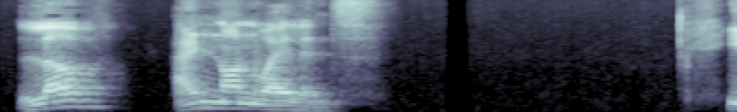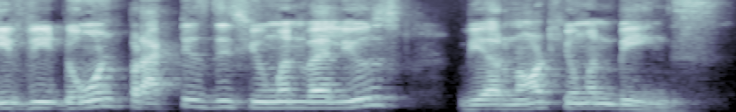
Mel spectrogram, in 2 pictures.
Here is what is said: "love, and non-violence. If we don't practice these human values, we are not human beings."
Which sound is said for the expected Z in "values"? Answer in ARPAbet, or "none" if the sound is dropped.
Z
